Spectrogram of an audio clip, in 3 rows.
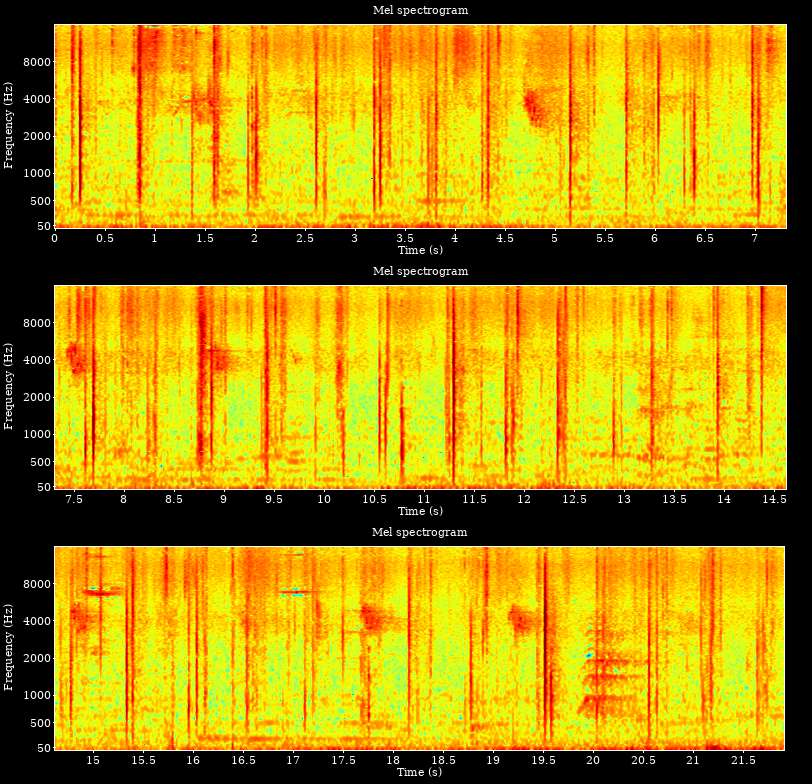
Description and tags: Passos na calçada / Walk in the sidewalk
Alguns passos na calçada com alguns pássaros de ambiente, gravado com um Zoom H4 no pátio do Centro de Artes da UFPel.
A few steps in the sidewalk with some birds, recorded with a Zoom H4 in the courtyard of Centro de Artes of UFPel.
footstep, walking, step, pelotas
